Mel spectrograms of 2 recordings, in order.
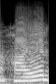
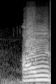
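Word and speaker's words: heir: इसका pronunciation हायर नहीं होता, आयर होता है।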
